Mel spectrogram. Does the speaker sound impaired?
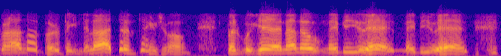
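Yes: cerebral palsy; wheelchair user.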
